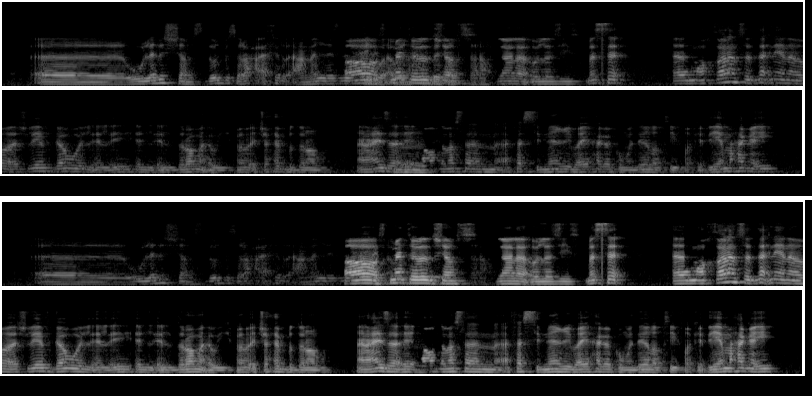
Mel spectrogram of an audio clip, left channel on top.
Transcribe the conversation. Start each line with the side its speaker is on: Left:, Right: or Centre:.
Left: آه، وولاد الشمس دول بصراحه اخر اعمال نزلت
Right: اه
Left: حلوه
Right: سمعت
Left: قوي انا
Right: ولاد
Left: حبيتها
Right: الشمس
Left: بصراحه
Right: لا لا ولذيذ بس آه، مؤخرا صدقني انا ما بقاش ليا في جو ال- ال- ايه ال- الدراما قوي ما بقتش احب الدراما انا عايز ايه
Left: امم
Right: اقعد مثلا افسي دماغي باي حاجه كوميديه لطيفه كده يا اما حاجه ايه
